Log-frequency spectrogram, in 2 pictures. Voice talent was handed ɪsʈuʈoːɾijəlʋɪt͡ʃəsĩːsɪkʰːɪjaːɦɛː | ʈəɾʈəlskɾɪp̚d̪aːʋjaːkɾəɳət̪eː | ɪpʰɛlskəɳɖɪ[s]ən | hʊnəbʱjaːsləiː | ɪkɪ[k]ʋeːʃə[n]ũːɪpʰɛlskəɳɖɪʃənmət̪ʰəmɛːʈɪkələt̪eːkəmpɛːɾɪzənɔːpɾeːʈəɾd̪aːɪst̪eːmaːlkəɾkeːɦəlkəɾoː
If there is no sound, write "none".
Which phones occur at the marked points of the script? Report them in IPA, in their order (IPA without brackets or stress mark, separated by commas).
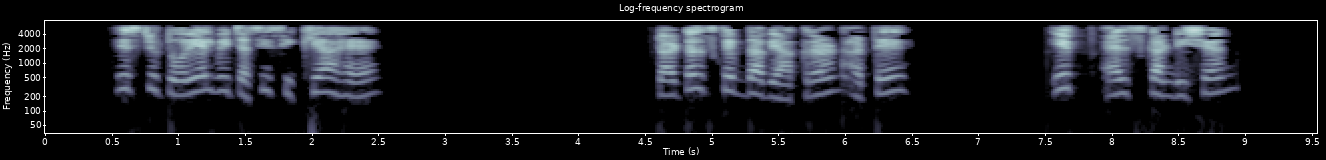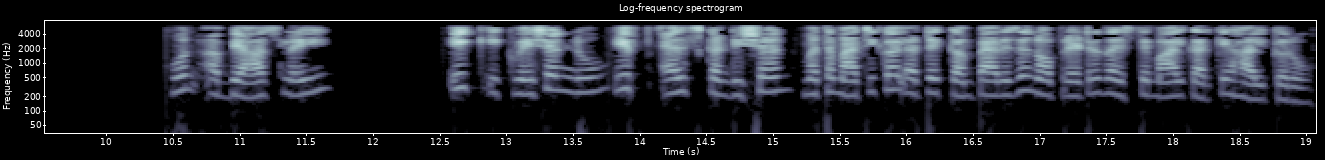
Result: ʃ, k, nː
